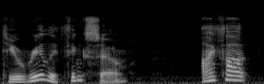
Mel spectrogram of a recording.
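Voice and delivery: put-on high, sweetly composed young noblewoman; Xenia's composed voice. A narrator's reading. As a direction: keep it high and poised while masking anger. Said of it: "she was all composure".

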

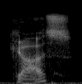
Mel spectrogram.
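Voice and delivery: blurted out loud in surprise; a sudden startled call of a friend's name; surprised blurt. A narrator's reading. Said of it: "Corwin blurted".

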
